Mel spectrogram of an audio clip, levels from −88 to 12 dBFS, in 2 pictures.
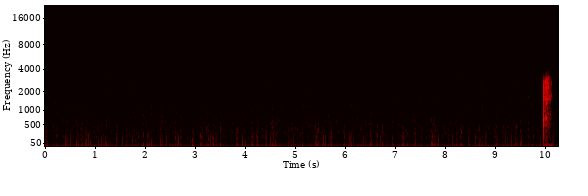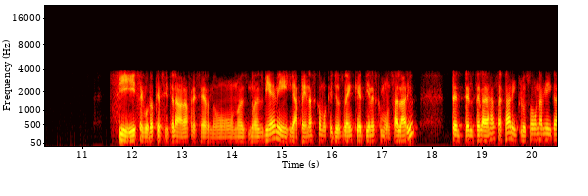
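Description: From start to finish the speech sounds buzzy, thin and synthetic, boxed into a band of roughly 200 Hz to 3.6 kHz with nothing above 3.8 kHz. This is heavy AMR narrowband mobile codec damage, and the harsh buzz fits AMR-NB's lowest 4.75 kbps mode.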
